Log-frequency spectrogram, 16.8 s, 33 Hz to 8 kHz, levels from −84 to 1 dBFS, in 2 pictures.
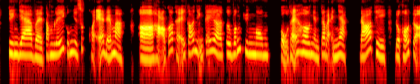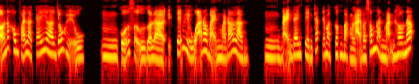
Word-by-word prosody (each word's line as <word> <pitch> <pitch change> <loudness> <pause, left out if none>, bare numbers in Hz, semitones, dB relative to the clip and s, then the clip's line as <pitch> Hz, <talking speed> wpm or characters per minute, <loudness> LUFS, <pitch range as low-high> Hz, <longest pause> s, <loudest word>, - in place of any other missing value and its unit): chuyên 240 -3 -2
gia 225 -1 +3
về 195 -4 -1
tâm 215 +4 -5
lý 250 +8 -3
cũng 250 -3 -8
như 265 -2 -5
sức 330 +8 0
khỏe - - +3
để - - +1
mà, - - 0 0.3
ờ, - - +9
họ - - +6
có - - -4
thể 315 - -1
có 245 +1 -3
những 285 -1 -7
cái, 290 - -6
ờ, 235 -5 +1
tư 235 -1 -3
vấn 240 +8 -4
chuyên 245 -3 -6
môn 225 -2 -3 0.2
cụ - - -3
thể - - +5
hơn 250 -3 +1
dành 195 -4 -7
cho 230 +5 -3
bạn 195 -2 -2
nha. 230 -1 -1 0.3
Đó, 200 +10 +4
thì 200 -7 -6 0.2
được 195 -2 -5
hỗ 190 -1 +1
trợ 430 0 +5
nó 345 - 0
không 290 -5 -4
phải 195 -5 0
là 245 -3 -2
cái, 245 +8 -7
ờ, 255 -5 +1
dấu 280 +3 -2
hiệu, 185 - -8 0.3
ừm, 195 -2 -8
của 235 - -3
sự, 175 -8 -3
gọi 175 -1 +2
là, 165 -3 +4
y - - -8
kém 265 0 -2
hiệu 275 - -4
quả - - +4
đâu 295 -1 +2
bạn, 185 -7 +1
mà 175 -1 -1
đó - - 0
là, 235 -10 +1 0.4
ừm, 185 -2 -9
bạn 195 - +6
đang 225 +1 -2
tìm 200 -6 -7
cách - - -5
để 215 - -6
mà 235 -1 -2
cân 230 +1 -8
bằng 205 -6 -2
lại 165 - +4
và 190 - -4
sống 265 - +1
lành 195 - -3
mạnh 190 - 0
hơn 235 +4 -3
đó. 325 +4 +4
230 Hz, 260 wpm, -23 LUFS, 195-260 Hz, 0.4 s, ờ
